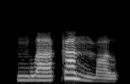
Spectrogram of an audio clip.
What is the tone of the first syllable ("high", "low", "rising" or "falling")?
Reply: rising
